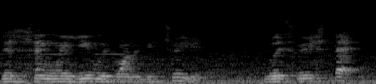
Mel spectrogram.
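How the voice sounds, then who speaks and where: The speech is monotone and flat at a fairly slow pace, with noticeable background noise and audible room echo. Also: man. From New Mexico. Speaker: former prison inmate. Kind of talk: personal testimony interview. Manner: halting, repeats words.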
